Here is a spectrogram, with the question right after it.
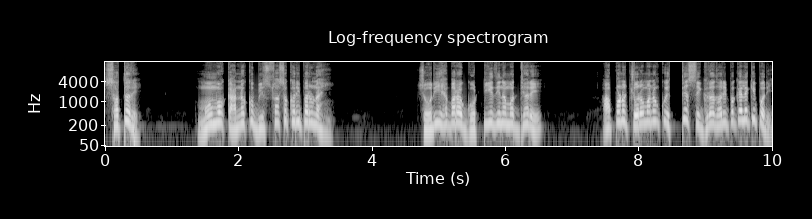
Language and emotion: Odia, surprised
